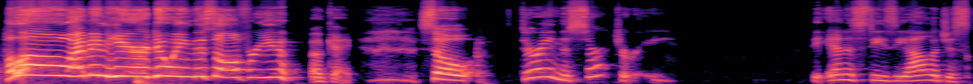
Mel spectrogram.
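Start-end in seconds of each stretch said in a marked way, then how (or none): 0.0-2.3 much higher and louder, sing-song call from within; voice of the soul. Pretend. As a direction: play the soul calling out brightly to be noticed. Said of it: "Our soul's like".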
